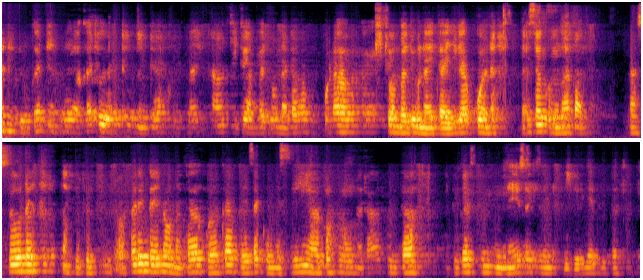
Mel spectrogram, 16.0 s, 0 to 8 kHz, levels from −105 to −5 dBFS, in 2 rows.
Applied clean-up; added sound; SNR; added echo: neural mask model DeepFilterNet 3.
